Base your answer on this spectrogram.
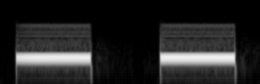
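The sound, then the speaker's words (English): A telephone ringing tone of a call to Jorge Drexler's home in Madrid sounds twice, each steady electronic beep lasting about a second with a pause between, clear as if heard through the handset, no voices. “Camilo talked to him by phone from Drexler's home in Madrid.”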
